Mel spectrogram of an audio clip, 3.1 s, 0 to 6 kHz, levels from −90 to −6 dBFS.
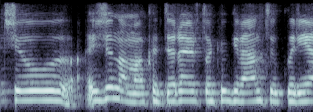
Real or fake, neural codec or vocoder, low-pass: real; none; 5.4 kHz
